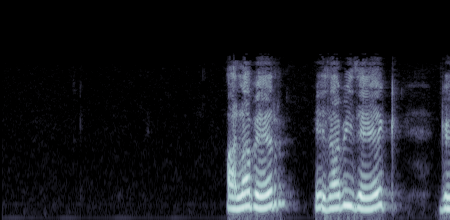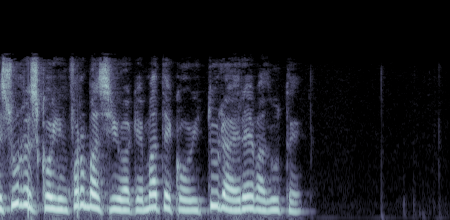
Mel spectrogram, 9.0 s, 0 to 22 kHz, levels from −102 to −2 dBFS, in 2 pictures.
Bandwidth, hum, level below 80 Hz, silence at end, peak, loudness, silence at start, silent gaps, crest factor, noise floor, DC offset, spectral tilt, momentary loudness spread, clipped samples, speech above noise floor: 7.8 kHz; none; -62 dBFS; 1.5 s; -6 dBFS; -21 LUFS; 2.3 s; none; 16 dB; -83 dBFS; under 0.1%; -6 dB/octave; 11 LU; under 0.1%; 62 dB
